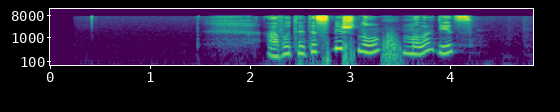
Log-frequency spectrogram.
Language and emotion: Russian, positive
